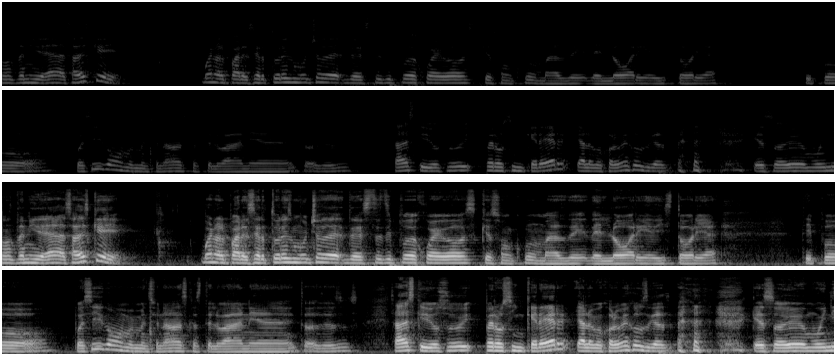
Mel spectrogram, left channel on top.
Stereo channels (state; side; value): quieter; left; 28.3 dB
